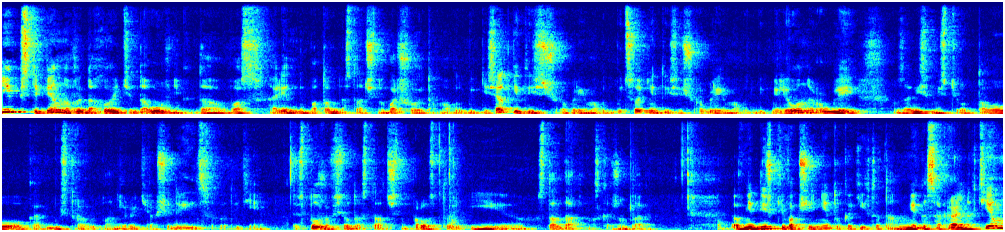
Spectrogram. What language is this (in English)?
Russian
